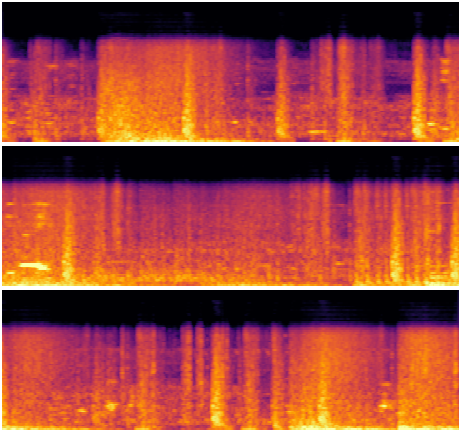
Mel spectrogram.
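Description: Footsteps run quickly over grass and ground.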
